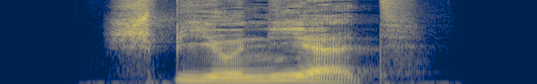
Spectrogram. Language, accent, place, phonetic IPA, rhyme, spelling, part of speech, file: German, Germany, Berlin, [ʃpi̯oˈniːɐ̯t], -iːɐ̯t, spioniert, verb, De-spioniert.ogg
- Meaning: 1. past participle of spionieren 2. inflection of spionieren: third-person singular present 3. inflection of spionieren: second-person plural present 4. inflection of spionieren: plural imperative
